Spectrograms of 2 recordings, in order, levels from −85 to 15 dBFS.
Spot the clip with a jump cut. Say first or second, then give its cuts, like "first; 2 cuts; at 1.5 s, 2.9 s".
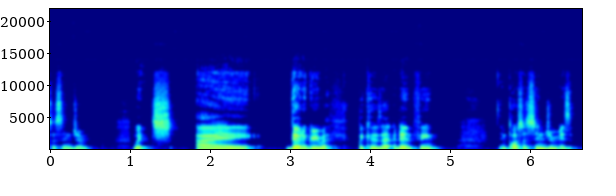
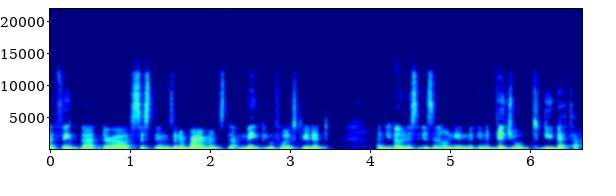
first; 2 cuts; at 0.9 s, 3.8 s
